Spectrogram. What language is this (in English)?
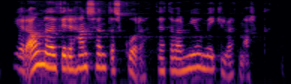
Icelandic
